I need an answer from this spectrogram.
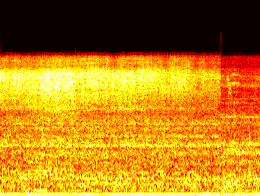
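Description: Onion-tomato masala frying in hot oil in an iron kadai, sizzling and hissing as water is poured in to make the gravy; the hiss eases off near the end.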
